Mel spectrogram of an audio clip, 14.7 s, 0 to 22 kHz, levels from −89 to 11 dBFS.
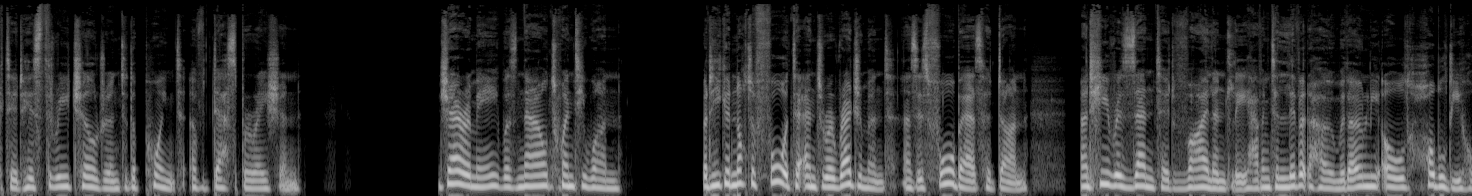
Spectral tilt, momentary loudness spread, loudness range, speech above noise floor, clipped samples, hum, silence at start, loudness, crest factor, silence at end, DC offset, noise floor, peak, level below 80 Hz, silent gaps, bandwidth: -6 dB/octave; 8 LU; 5 LU; over 72 dB; under 0.1%; none; 0 s; -19 LUFS; 14 dB; 0 s; under 0.1%; under -90 dBFS; -6 dBFS; -56 dBFS; 3.06-3.22 s, 3.51-4.38 s, 6.32-7.02 s, 10.69-10.80 s; 19 kHz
